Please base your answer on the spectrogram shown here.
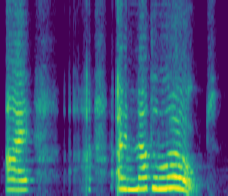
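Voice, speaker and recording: A tiny girl stammers with fear in a thin, piping voice, as a woman reads her aloud. Her pitch sits far above an adult's. This is a storybook reading. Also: level tone, slow pace, slight background noise. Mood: frightened. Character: frightened little girl, about three.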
